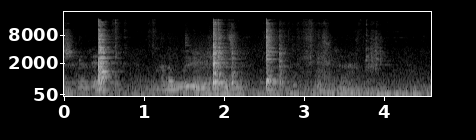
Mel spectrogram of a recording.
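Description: Steel plates knocking and clinking together as they are handled: three sharp clanks, about half a second in, near two seconds, and just after. A low steady hum runs underneath.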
